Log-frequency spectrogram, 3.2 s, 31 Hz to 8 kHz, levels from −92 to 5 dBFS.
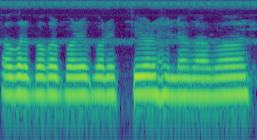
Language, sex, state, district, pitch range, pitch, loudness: Magahi, female, Jharkhand, Palamu, 185-190 Hz, 190 Hz, -15 LUFS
